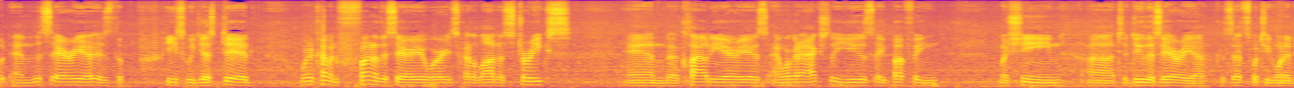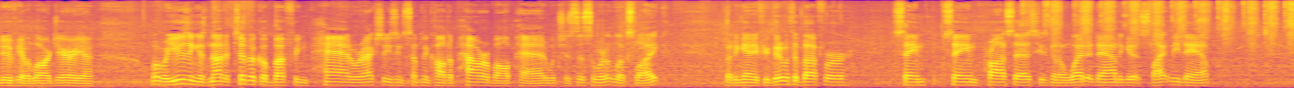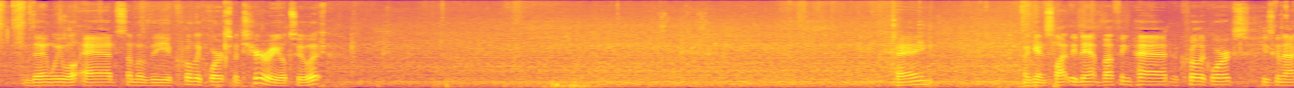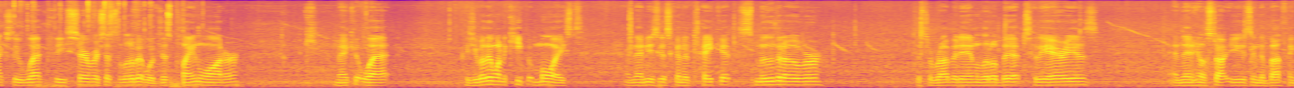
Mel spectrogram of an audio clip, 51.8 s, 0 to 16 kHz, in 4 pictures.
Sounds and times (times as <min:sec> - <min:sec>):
Speech: 0:00.0 - 0:09.4, 0:10.0 - 0:19.6, 0:20.2 - 0:25.0, 0:26.1 - 0:29.2, 0:34.8 - 0:35.2, 0:36.1 - 0:41.2, 0:41.8 - 0:42.8, 0:43.4 - 0:47.1, 0:48.0 - 0:49.8, 0:50.5 - 0:51.7.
